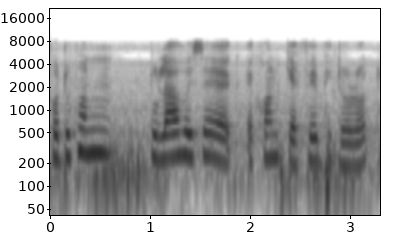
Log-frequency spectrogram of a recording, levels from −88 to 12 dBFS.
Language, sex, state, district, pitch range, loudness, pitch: Assamese, female, Assam, Kamrup Metropolitan, 215-245 Hz, -15 LUFS, 235 Hz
